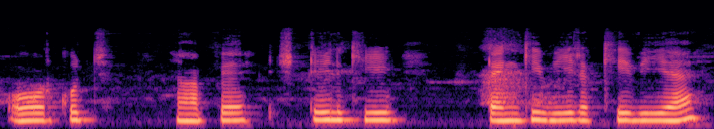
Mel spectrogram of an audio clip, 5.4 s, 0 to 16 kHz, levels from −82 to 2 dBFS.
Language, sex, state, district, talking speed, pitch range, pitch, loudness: Hindi, male, Uttar Pradesh, Saharanpur, 125 wpm, 170-185 Hz, 175 Hz, -16 LUFS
